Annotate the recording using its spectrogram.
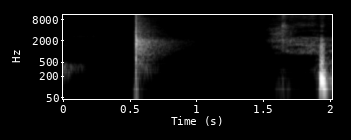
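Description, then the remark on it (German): A single sharp hand clap, made to sync a recording, rings out and decays quickly, followed after a pause by a burst of noisy rustling and a second thumping impact. “Du, wir klatschen bei, bei 1910.”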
